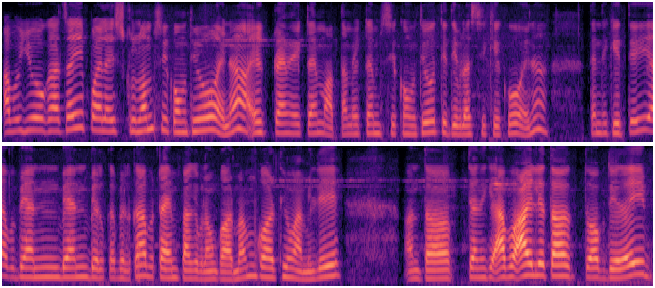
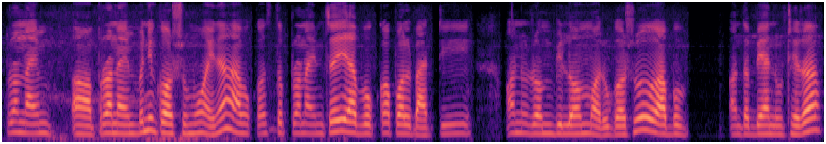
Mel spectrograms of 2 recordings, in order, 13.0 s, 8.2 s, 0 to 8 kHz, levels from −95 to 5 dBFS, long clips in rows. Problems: none marked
